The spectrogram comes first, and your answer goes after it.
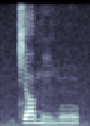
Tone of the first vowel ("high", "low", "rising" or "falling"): high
